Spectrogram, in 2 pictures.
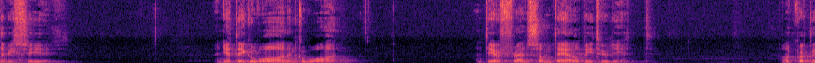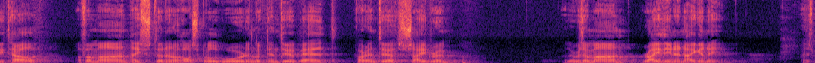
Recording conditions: large echoing room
